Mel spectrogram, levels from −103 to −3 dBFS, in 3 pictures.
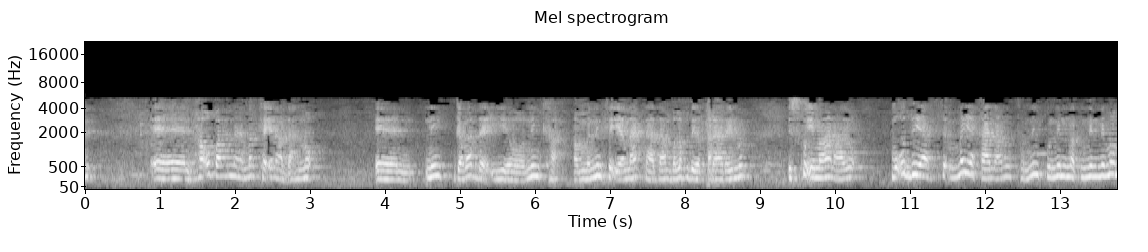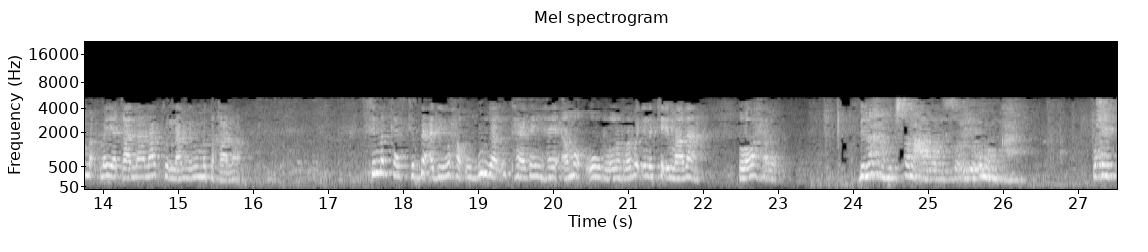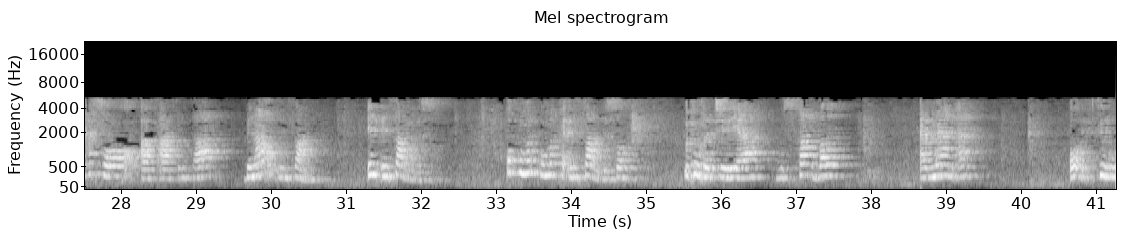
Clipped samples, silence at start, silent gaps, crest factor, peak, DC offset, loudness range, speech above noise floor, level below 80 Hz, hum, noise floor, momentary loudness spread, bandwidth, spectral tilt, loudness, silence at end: under 0.1%; 0 s; none; 16 dB; 0 dBFS; under 0.1%; 3 LU; 24 dB; -60 dBFS; none; -40 dBFS; 19 LU; 5.4 kHz; -7 dB/octave; -16 LUFS; 0 s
